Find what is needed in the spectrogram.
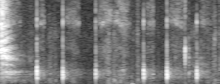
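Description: Chalk writing on a blackboard: a series of short, irregular taps and scratches as the chalk strikes and drags across the board.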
